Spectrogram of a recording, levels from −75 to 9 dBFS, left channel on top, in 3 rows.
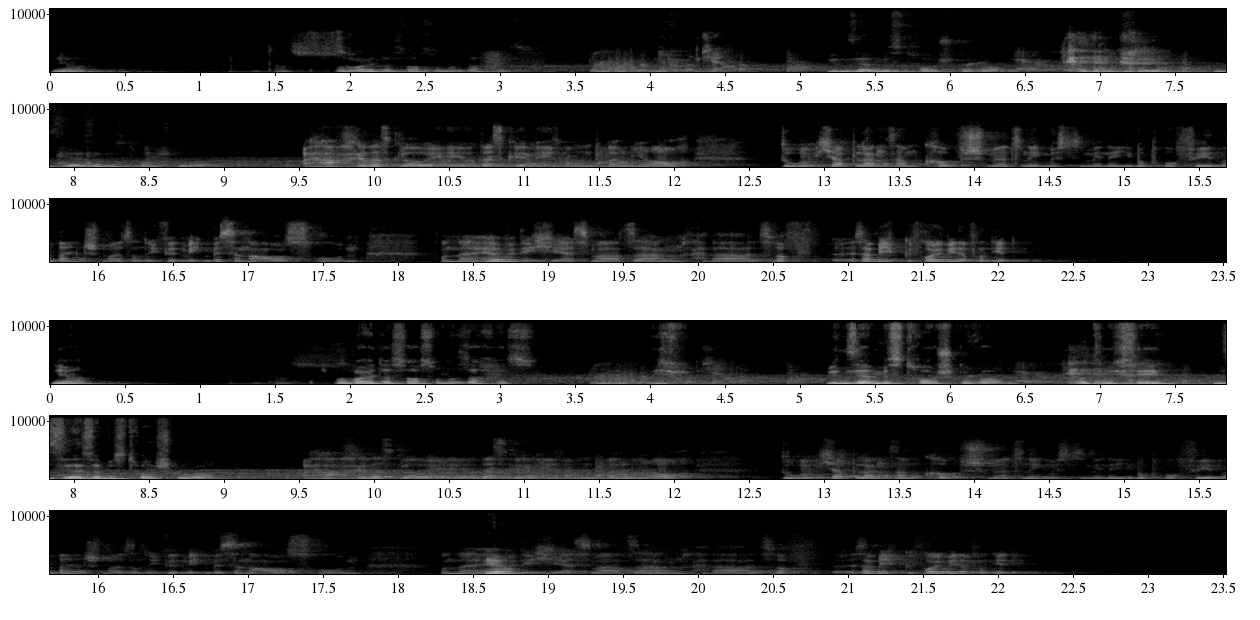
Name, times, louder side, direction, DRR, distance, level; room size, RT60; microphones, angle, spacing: voice 1, 0.0-0.3 1.9-3.2 3.6-4.3 5.2-6.5 6.8-9.0 18.6-18.8, right 7 dB, 90° right, 0.4 m, -29 dB
voice 2, 1.2-2.1 4.3-4.6 6.7-7.5 9.5-22.1, left 3 dB, 45° left, 1.1 m, -39 dB
Cough, 2.7-4.6 4.9-7.6 7.9-8.1 8.5-8.6 8.9-9.4 9.9-10.0 10.3-12.1 12.8-13.0, left 1 dB, 15° left, 1.3 m, -46 dB
sound 1, 3.0-11.9, right 3 dB, 45° right, 0.7 m, -48 dB
16.5 x 12.5 x 3.5 m
head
